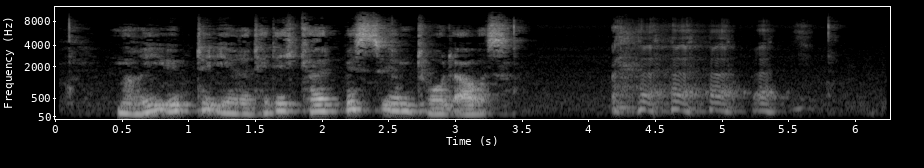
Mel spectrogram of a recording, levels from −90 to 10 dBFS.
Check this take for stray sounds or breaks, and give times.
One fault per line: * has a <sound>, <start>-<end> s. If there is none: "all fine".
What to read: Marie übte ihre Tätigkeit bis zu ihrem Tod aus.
* has a laugh, 4.2-5.7 s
